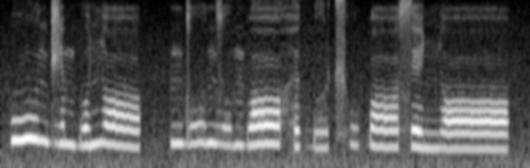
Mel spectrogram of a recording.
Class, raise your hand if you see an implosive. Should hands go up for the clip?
yes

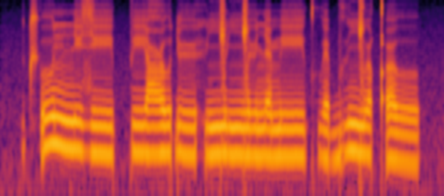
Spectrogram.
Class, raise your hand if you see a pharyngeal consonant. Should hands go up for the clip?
yes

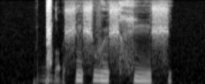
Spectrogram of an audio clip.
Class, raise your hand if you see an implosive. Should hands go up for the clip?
no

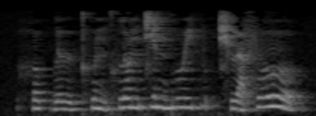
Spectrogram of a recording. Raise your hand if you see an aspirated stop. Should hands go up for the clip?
yes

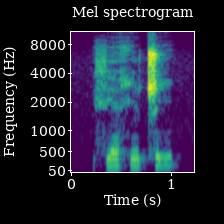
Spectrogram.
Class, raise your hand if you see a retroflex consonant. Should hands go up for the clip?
yes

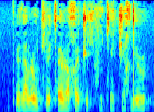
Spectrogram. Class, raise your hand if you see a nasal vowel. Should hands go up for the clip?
no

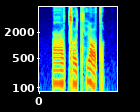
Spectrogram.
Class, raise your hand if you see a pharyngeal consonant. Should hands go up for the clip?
yes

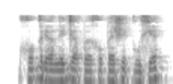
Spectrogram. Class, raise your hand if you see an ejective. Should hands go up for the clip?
no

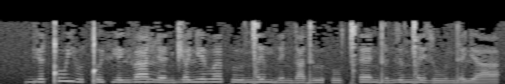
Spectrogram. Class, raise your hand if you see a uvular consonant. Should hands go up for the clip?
no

